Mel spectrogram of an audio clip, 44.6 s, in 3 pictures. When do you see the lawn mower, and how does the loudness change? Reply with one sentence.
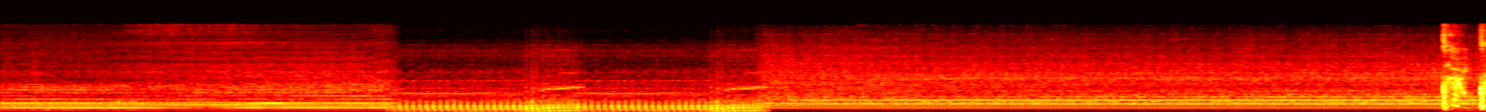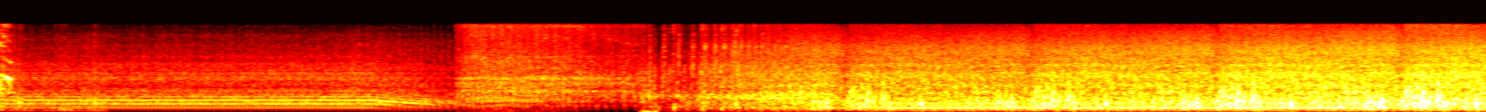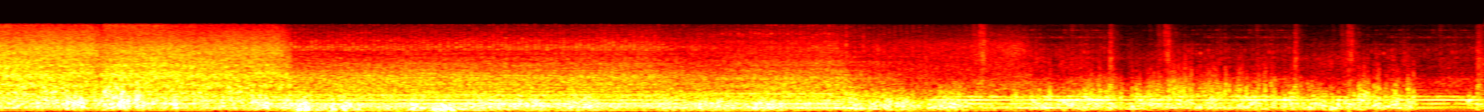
The lawn mower can be heard from 0.0 to 44.5 s, getting louder.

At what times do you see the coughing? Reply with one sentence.
You can hear the coughing from 14.4 to 15.9 s.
